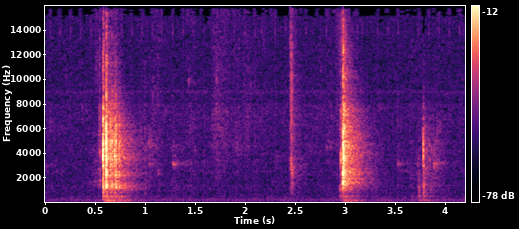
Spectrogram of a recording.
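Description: A cooking utensil clattering against a nonstick frying pan: two loud sudden knocks about two and a half seconds apart, with a few lighter taps between, over a faint steady hum.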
